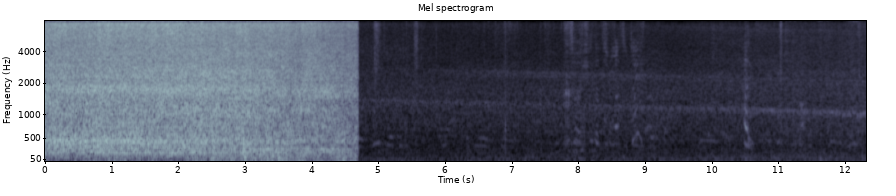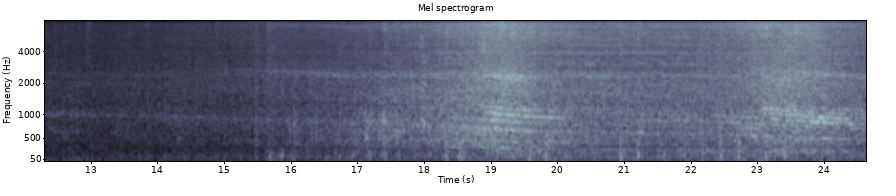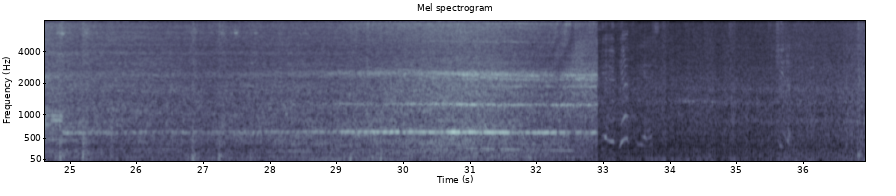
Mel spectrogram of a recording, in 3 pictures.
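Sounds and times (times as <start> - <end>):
train passing at speed: 0.0 - 4.7, 6.1 - 36.9
train motor whine: 17.1 - 33.0.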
